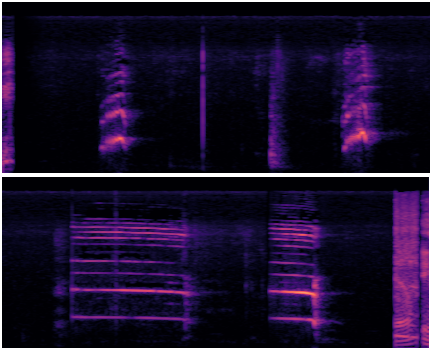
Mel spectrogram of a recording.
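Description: Chickens cluck and call outdoors.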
